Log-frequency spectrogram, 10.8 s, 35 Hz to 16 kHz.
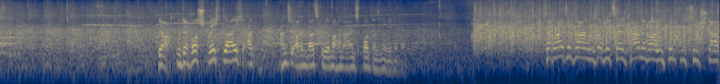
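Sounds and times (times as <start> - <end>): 
crowd applause at a club members' meeting in Dortmund: 0.0 - 6.5, 7.1 - 10.7
thin whistles from the audience: 1.2 - 3.8, 4.5 - 6.6
speech: 2.4 - 6.2, 8.2 - 10.7.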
